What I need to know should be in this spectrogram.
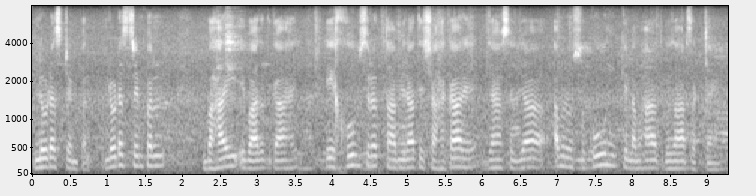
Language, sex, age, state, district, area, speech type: Urdu, male, 18-30, Delhi, North West Delhi, urban, spontaneous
